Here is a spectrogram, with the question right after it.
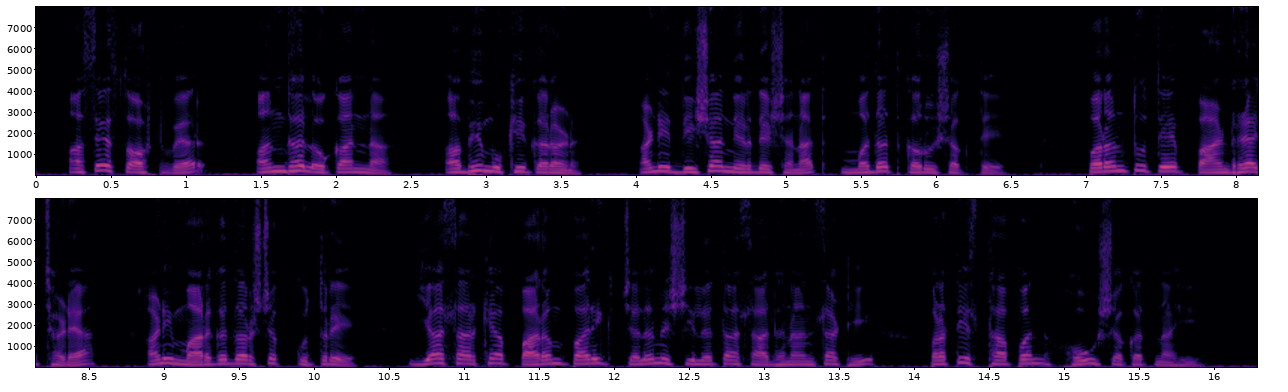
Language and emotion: Marathi, neutral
